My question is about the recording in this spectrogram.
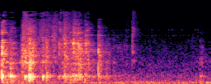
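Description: Rustling and clicking handling noise, busiest in the first second, with one sharp click just after, then quieter.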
